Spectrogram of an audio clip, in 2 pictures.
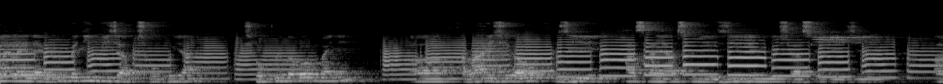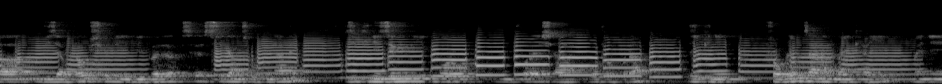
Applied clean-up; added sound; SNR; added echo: none; Trumpet; -1 dB; reverberation time 0.8 s.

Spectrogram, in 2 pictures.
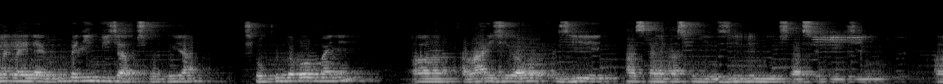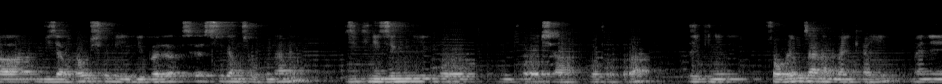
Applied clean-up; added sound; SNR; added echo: neural separator model SepFormer DNS4.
